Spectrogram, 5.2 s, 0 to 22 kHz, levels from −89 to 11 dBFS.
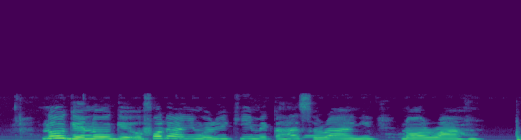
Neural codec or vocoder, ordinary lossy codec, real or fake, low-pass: none; none; real; 7.2 kHz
